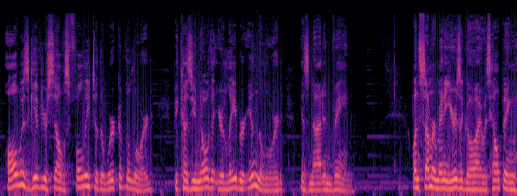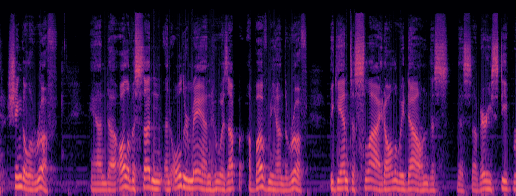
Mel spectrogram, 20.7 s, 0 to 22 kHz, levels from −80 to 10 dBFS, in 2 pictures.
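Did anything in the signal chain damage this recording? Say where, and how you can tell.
Yes: a steady 100 Hz buzz tracking the sound's level runs throughout, a filter restarted on every block, where processing resets its state each 10 ms block, leaving a tick.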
